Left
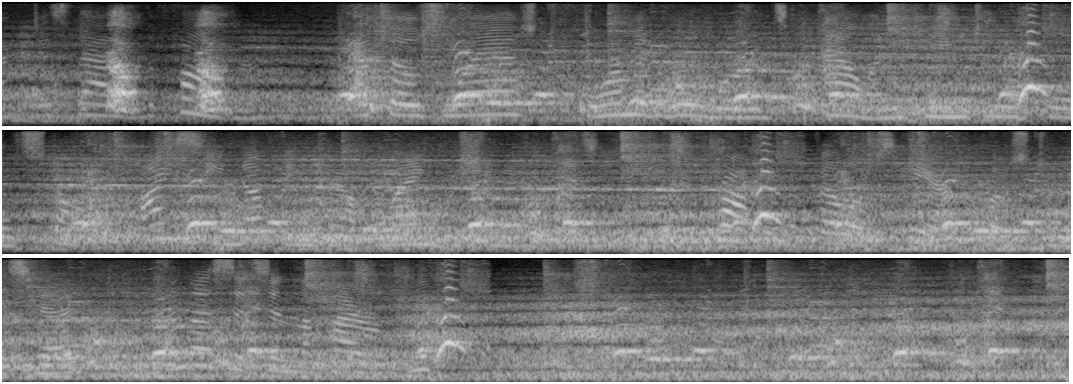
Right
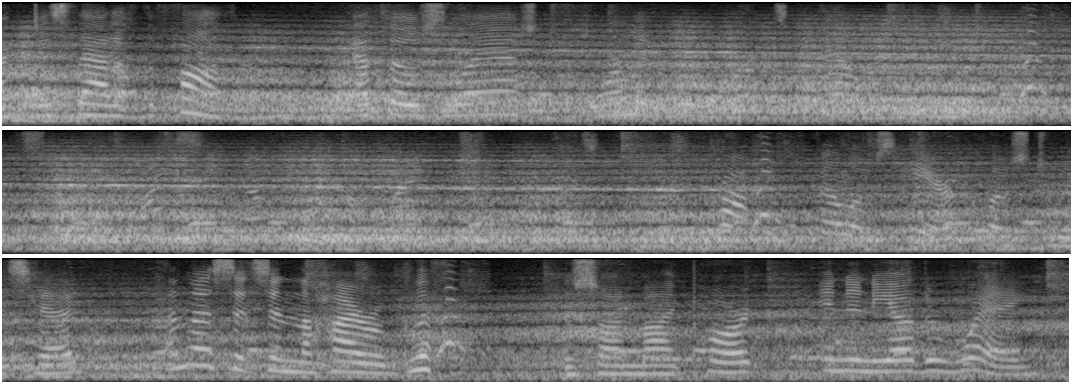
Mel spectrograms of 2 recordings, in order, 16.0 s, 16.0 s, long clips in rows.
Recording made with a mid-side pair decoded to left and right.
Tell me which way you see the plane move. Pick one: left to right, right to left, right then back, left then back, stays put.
right to left.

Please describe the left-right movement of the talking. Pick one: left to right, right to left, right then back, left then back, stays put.
left then back.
